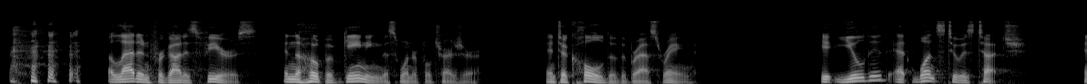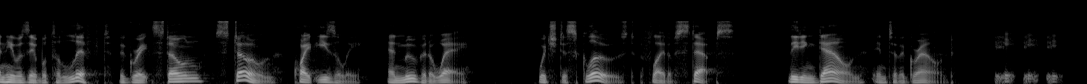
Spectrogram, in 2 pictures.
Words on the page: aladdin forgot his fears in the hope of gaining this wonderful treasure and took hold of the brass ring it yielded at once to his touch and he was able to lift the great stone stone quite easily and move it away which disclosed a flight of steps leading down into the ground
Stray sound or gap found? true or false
true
